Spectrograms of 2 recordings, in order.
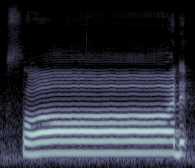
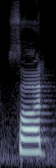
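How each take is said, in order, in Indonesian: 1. Vokalnya dibaca panjang. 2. Vokalnya dibaca pendek dan cepat. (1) "Kena cukup enam harakat" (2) "Macam pendek"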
